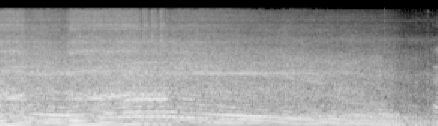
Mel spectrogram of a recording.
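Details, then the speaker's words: Honda Beat FI scooter with a lack-of-power complaint, after a gear oil change, test ride carrying two people: engine note climbs smoothly with no slip and good top-end pull; normal acceleration. "tapi udah ngangkat tarikan atasnya udah dapet tadi"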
